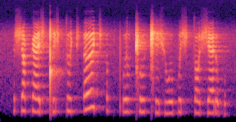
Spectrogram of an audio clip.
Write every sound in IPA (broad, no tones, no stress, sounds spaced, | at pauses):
ʃ ɑ k æ ʃ ǃ ɪ ʃ t ʊ t͡ʃʼ ɜ t͡ʃʼ ʌ k pʼ ʊ l ǁ ʊ ǁ ɪ ʃ w ʊ p ə ʃ t ɔ ʃ æ ɾ ʊ p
